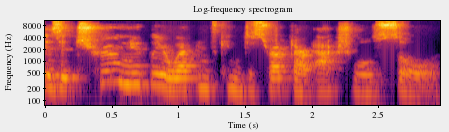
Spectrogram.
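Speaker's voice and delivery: normal talking voice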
